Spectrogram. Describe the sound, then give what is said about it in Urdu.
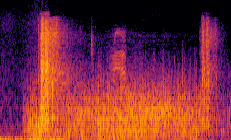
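Gunshots fired from a ship at five men clinging to an overturned boat floating on the sea ring out, a sharp crack around half a second in and another near the end, over a constant rushing background like wind or engine noise. “Video میں گولیاں چلتے اور بے بس مردوں کو اپنی ٹوٹی کشتی کے کنارے سے چمٹے ہوئے دکھایا گیا ہے.”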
